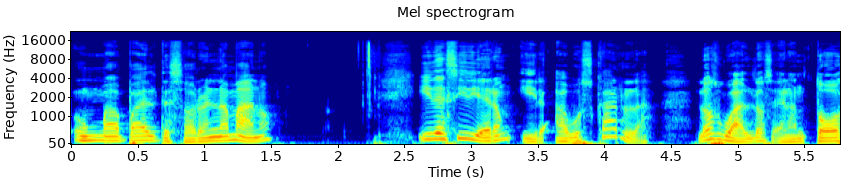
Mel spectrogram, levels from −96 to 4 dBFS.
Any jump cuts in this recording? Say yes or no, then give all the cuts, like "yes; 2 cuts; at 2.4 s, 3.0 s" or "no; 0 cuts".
no; 0 cuts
